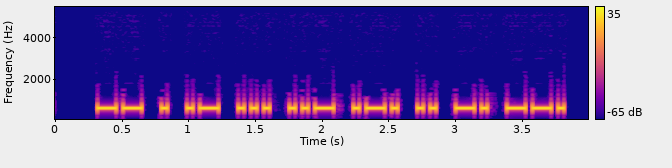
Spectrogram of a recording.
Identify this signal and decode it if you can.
Morse code, heard as a keyed tone, about 25 wpm, 600 Hz. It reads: MEASURING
